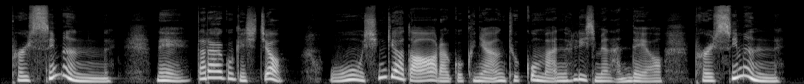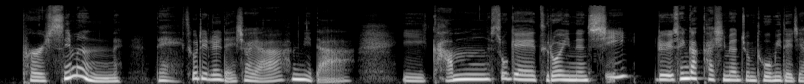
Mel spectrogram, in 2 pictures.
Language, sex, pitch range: Korean, female, 155-250 Hz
